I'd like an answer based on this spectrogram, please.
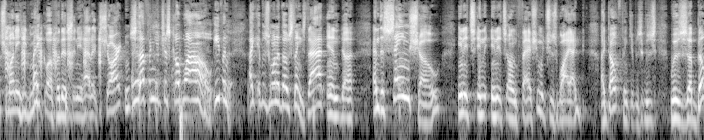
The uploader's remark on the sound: In our first live recording at New York City's Carolines comedy club.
